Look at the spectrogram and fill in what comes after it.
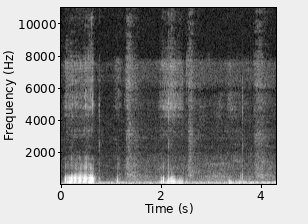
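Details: Sleeping, dreaming American Bully puppy on its first night in the bed gives one loud breathy snore, then faint snuffles and small whimpering squeaks against a quiet indoor background.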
